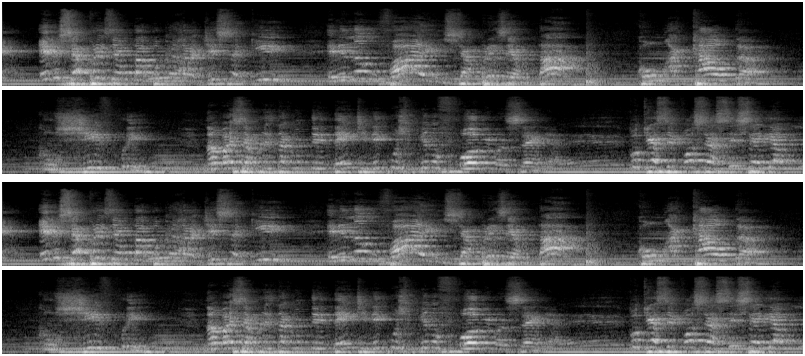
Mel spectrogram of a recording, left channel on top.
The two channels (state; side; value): identical; both; correlation 1.00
